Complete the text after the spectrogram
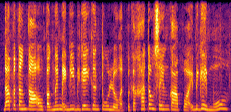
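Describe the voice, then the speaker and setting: An actress playing a kind, chatty and principled schoolteacher wife in a radio drama, speaking frankly and encouragingly. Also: female voice, fairly high pitch, steady tone, a little fast, close to an everyday voice. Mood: firm, persuasive. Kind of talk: Filipino radio drama acting.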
